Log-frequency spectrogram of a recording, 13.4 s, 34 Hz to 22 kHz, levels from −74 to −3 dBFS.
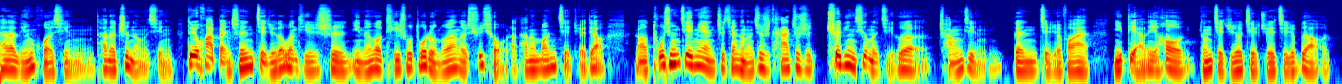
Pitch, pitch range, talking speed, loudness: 105 Hz, 95-115 Hz, 375 characters per minute, -18 LUFS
